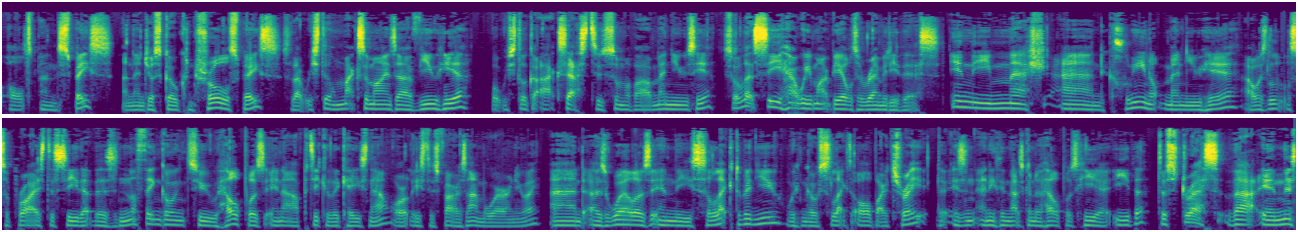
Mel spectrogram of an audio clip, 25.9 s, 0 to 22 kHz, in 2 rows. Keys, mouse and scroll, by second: 0.4 ctrl+alt+space, 2.1 ctrl+space, 3.6 shift+middle click, 4.1 middle click, 9.5 click, 19.6 click.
